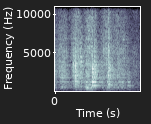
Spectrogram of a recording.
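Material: Fried chicken.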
